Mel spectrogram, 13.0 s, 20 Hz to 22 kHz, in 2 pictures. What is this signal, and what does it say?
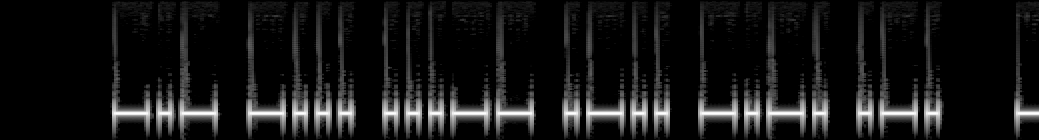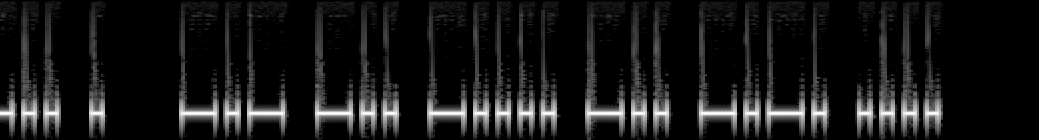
Morse code, heard as a keyed tone, about 17 wpm, 700 Hz. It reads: KB3LCR DE KD6DCH
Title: USA Callsign DE Callsign - 6 Characters - 17wpm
